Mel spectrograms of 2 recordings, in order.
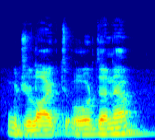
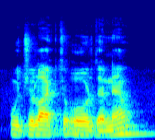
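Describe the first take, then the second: The two takes are said the same way.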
